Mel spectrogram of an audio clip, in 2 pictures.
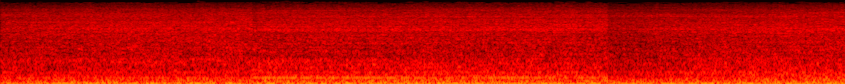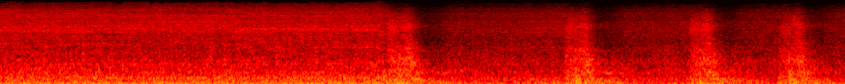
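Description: Attack helicopter's rotor and turbine noise heard inside the cockpit: a steady, dense rush with a faint steady hum in the first three seconds. About six seconds in, a run of sharp, irregular bursts starts, roughly two a second.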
